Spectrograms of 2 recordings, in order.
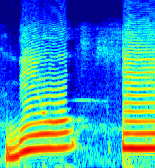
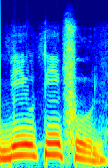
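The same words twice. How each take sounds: First: ब्यूटीफुल broken into byoo, tee, phool with long pauses; ब्यूटीफुल higher, very slow, in three pieces; three separate sounds. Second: Said in the usual way. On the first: Shown as a demonstration. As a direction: say each part of ब्यूटीफुल slowly, on its own. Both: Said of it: "तीन तरीके से निकल रहा है".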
